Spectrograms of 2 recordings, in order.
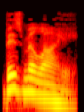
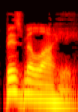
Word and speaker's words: Bismillahi: If, however, the preceding vowel is I, kasart, then the lam in Allah is light, such as in the basmala, bismillahi. Bismi al awramni arhim. So if a Muslim says bismillahi, he should not pronounce the lam with a heavy emphasis, instead, just with the tip of the tongue.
